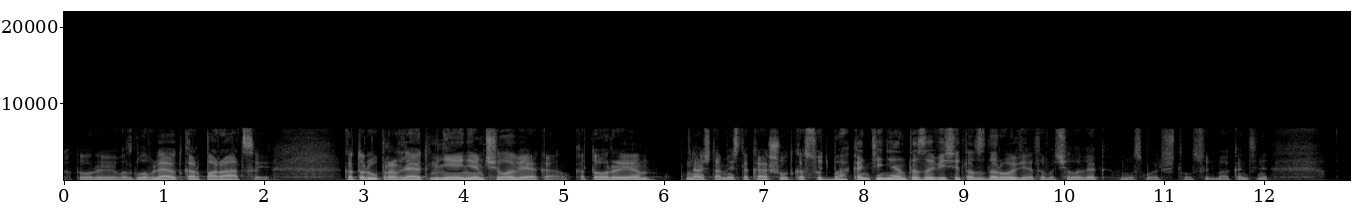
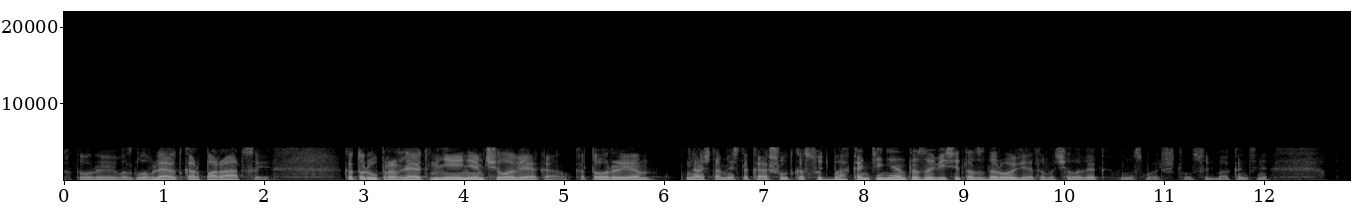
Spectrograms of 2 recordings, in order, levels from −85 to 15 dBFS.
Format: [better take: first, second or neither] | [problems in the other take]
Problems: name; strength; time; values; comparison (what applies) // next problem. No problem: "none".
first | garbled, watery; badly; nothing above 4 kHz; slightly in the first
